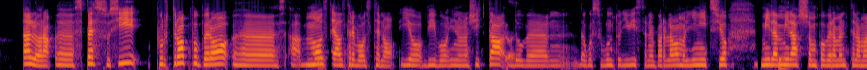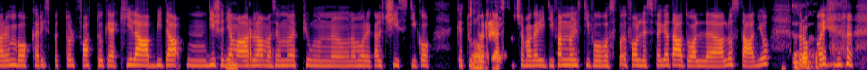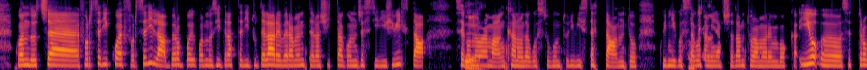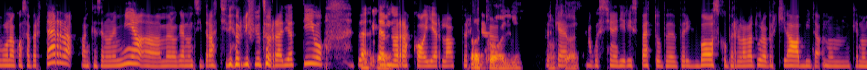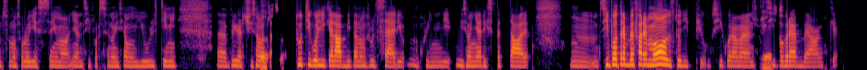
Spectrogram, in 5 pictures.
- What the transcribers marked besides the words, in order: tapping; unintelligible speech; other background noise; "cioè" said as "ceh"; chuckle; laughing while speaking: "di un rifiuto radioattivo"; unintelligible speech; stressed: "molto"
- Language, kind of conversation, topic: Italian, podcast, Perché ti piace fare escursioni o camminare in natura?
